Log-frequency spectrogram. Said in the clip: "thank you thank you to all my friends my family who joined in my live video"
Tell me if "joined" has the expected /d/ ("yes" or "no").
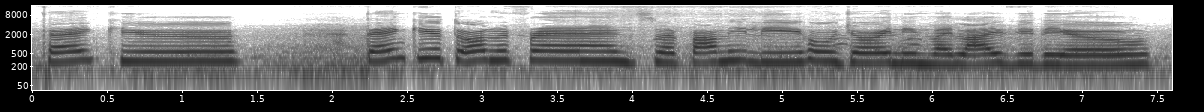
no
